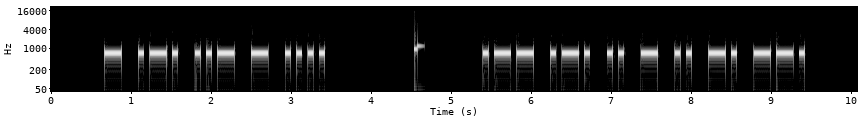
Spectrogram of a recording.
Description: Morse code, heard as a keyed tone, about 17 wpm, 700 Hz. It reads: TRUTH WRITING
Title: Sentences from Top 800 Words - New Word Drill - 17wpm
